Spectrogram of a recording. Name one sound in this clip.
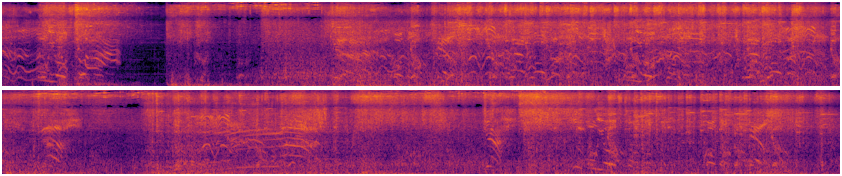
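Heavy impacts and magic blasts boom and crackle in a rapid fight.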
